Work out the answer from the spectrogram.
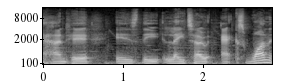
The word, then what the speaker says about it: Lito: This is the DJI Lito series, pronounced Lito.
